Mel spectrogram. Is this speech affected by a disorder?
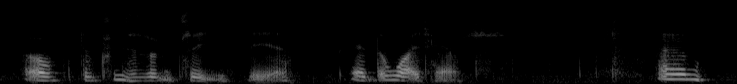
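Yes: cerebral palsy; onset at 8 days old.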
